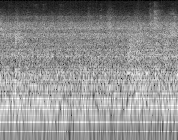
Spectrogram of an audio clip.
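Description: Steady room noise with a low hum throughout.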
